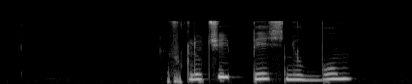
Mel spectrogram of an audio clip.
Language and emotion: Russian, neutral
